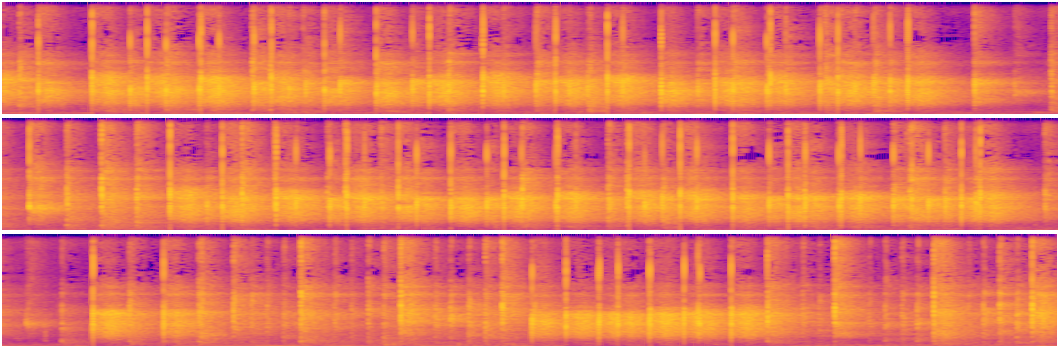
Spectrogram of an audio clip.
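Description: A group clapping a bossa nova rhythm together, a dense, even stream of sharp claps. The pattern thins briefly about ten seconds in and again about twenty-one seconds in.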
